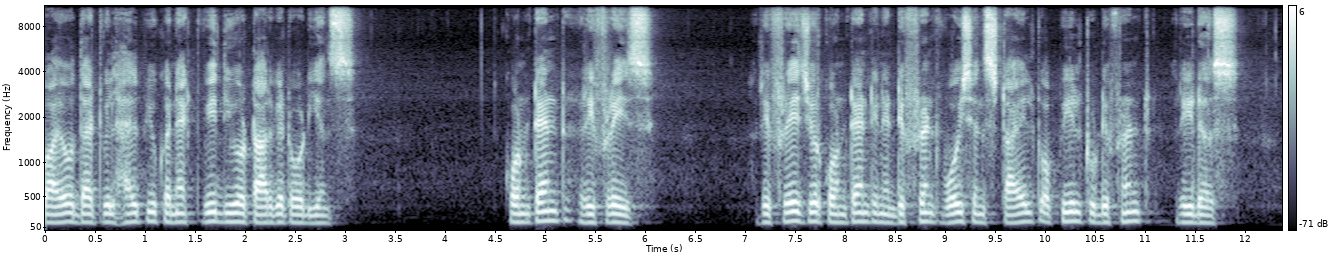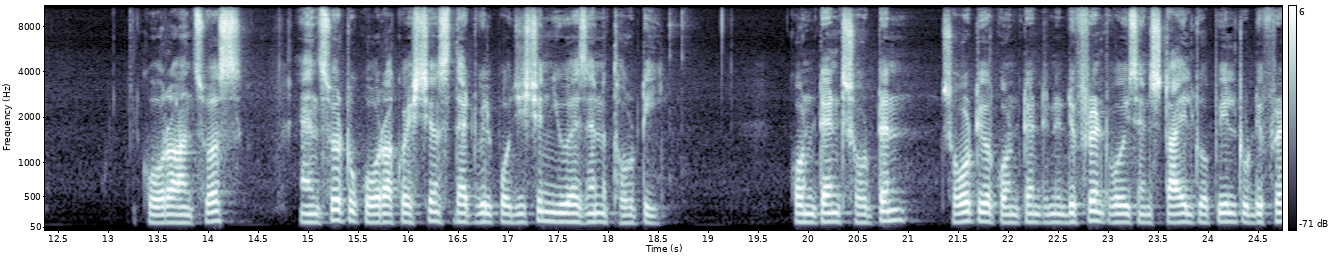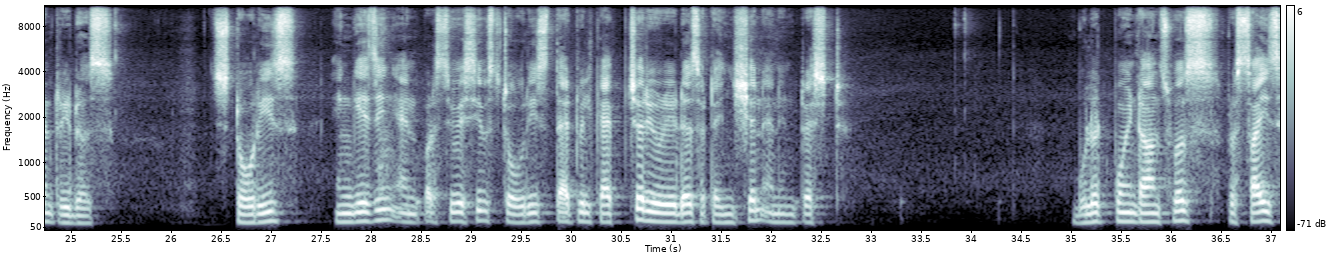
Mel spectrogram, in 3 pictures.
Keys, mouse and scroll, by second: 2.9 click, 11.6 click, 18.6 click, 25.4 click, 33.9 click.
